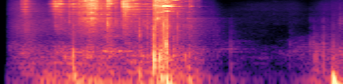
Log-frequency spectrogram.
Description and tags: sound effect of falling keys
effect, sound, keys, falling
